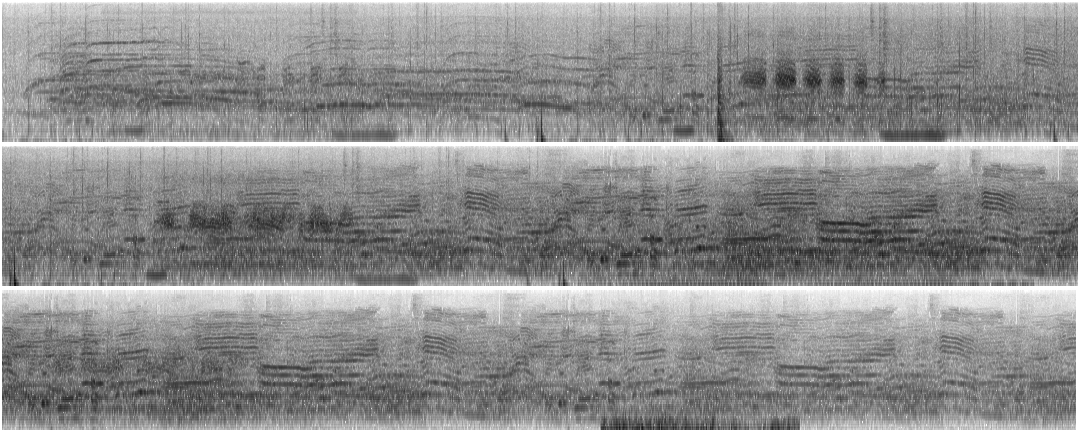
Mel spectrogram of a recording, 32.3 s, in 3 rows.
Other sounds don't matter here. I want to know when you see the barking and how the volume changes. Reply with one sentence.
You can't hear the barking here.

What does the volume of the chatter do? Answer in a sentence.
The volume of the chatter goes up, then down.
